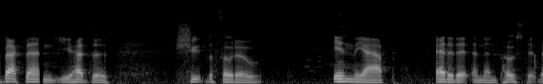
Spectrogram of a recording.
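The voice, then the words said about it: Non-local accent. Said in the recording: “people will notice from your accent that you're not from these waters”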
